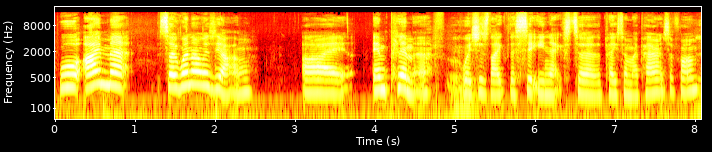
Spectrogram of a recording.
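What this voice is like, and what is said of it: Mixed London and English country accent. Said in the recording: “you do have a strange accent ... sometimes it will come out the old country ... I've got bits of a London accent, but there's bits of a like my country accent that I can't shake. Like I say past or grass.”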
